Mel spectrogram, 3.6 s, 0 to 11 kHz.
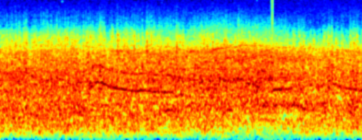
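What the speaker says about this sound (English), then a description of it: "The crowd is pleased with Britain's clever play." A crowd at a 1962 Australia versus Great Britain rugby league test match applauds and cheers a try, a dense, steady wash of clapping and crowd noise with no pause.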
